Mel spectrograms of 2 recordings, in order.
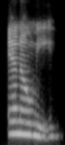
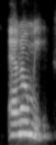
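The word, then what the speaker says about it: anomie: a breakdown of these social bonds and values anom me you know it's kind of a weird word it's spelled a n o m i e Nom me um so he argued that you know Society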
